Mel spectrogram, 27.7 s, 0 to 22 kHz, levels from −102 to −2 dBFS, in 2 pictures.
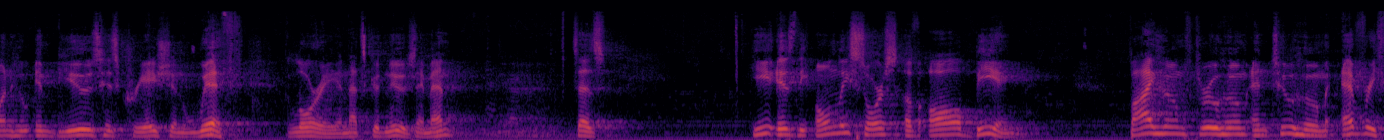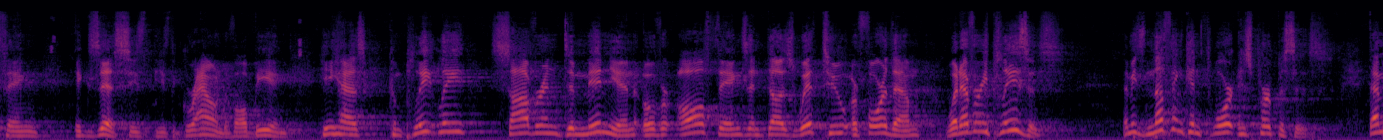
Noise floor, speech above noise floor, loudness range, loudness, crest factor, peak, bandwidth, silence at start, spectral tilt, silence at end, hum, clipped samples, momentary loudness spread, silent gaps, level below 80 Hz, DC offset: -79 dBFS; 28 dB; 6 LU; -51 LUFS; 20 dB; -32 dBFS; 15.5 kHz; 0 s; -4.5 dB/octave; 0 s; none; under 0.1%; 12 LU; none; -80 dBFS; under 0.1%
